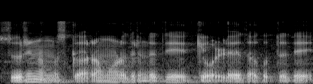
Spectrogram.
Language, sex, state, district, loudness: Kannada, male, Karnataka, Belgaum, -19 LUFS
